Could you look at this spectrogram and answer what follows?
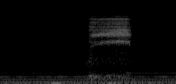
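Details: A single rasping, broadband hiss of about half a second from a wild barn owl demanding food inside a nest box on a live camera, with faint background hum.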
